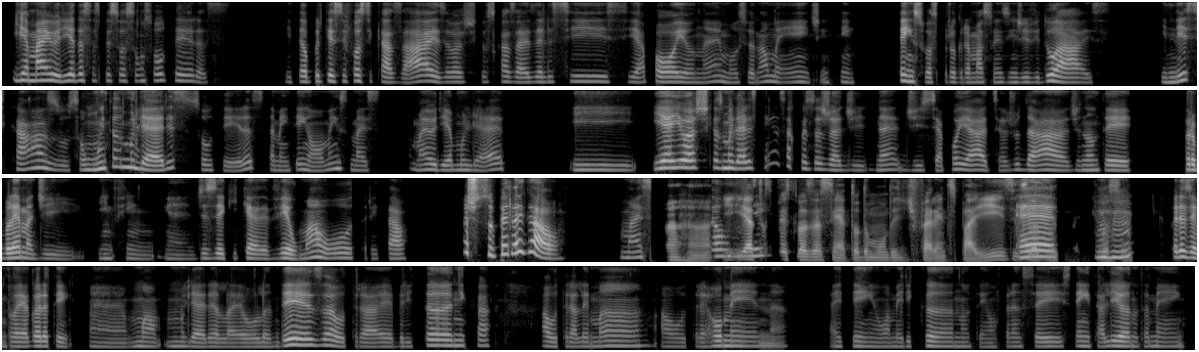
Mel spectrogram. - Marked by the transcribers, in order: none
- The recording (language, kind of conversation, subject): Portuguese, advice, Como posso aceitar mudanças inesperadas e seguir em frente?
